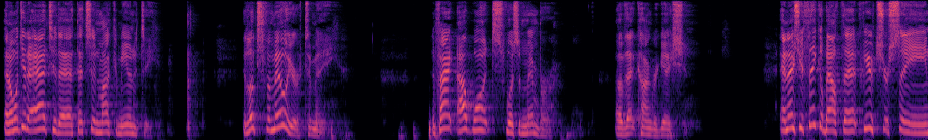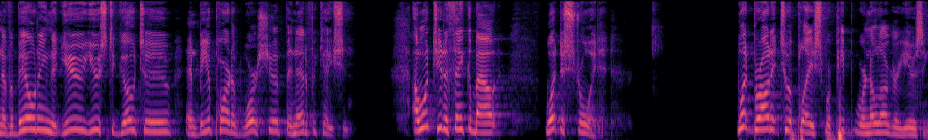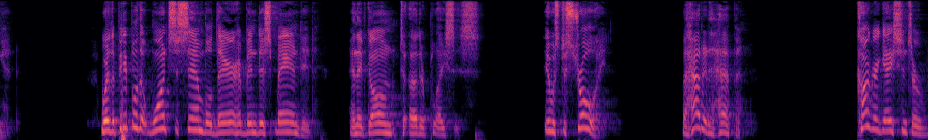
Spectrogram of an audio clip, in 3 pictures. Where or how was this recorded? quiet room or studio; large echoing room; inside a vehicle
large echoing room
